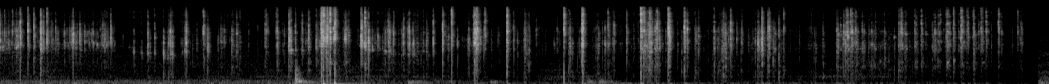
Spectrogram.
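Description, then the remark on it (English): Pencils roll and clatter across a hard surface in a rapid, irregular stream of light wooden clicks and rattles, bright and crisp, with brief pauses between bursts and no voices. “I hope the sounds of me rolling these pencils go some way to appeasing your violent temper.”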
